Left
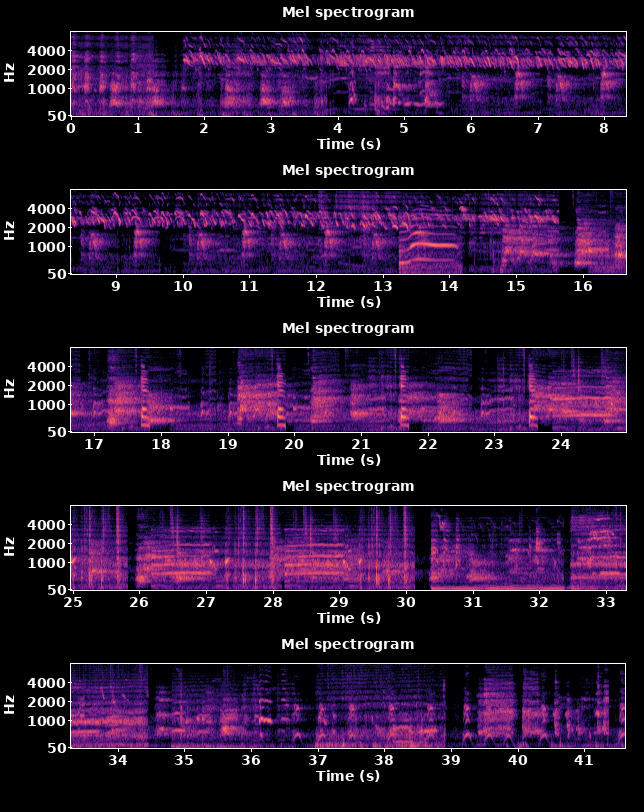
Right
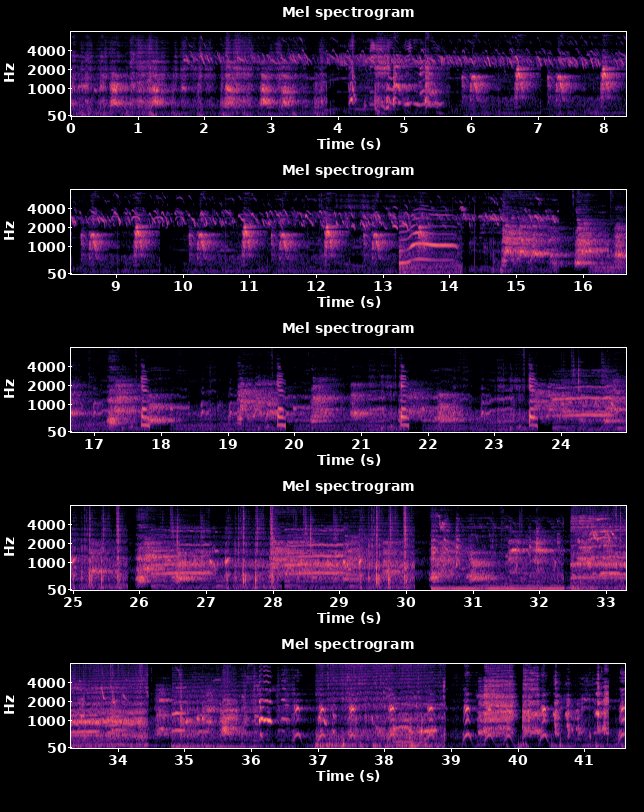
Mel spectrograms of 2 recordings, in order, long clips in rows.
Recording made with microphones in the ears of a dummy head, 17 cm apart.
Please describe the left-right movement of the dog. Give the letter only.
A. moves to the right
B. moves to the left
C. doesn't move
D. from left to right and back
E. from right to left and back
E.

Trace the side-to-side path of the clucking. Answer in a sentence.
In this clip you hear the clucking go from the left side to the right.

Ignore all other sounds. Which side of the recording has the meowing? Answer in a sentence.
You can hear the meowing in the centre.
